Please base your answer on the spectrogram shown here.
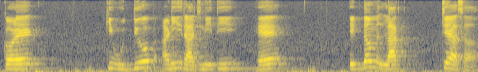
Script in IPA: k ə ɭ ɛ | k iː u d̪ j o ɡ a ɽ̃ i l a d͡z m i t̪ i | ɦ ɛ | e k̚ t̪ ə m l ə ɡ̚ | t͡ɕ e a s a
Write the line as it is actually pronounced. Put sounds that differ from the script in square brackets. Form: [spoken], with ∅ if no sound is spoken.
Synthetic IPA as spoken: k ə ɭ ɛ | k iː u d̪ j o ɡ a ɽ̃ i [ɾ] a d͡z [n] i t̪ i | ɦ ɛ | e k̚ [d̪] ə m l [a] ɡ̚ | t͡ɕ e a s a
